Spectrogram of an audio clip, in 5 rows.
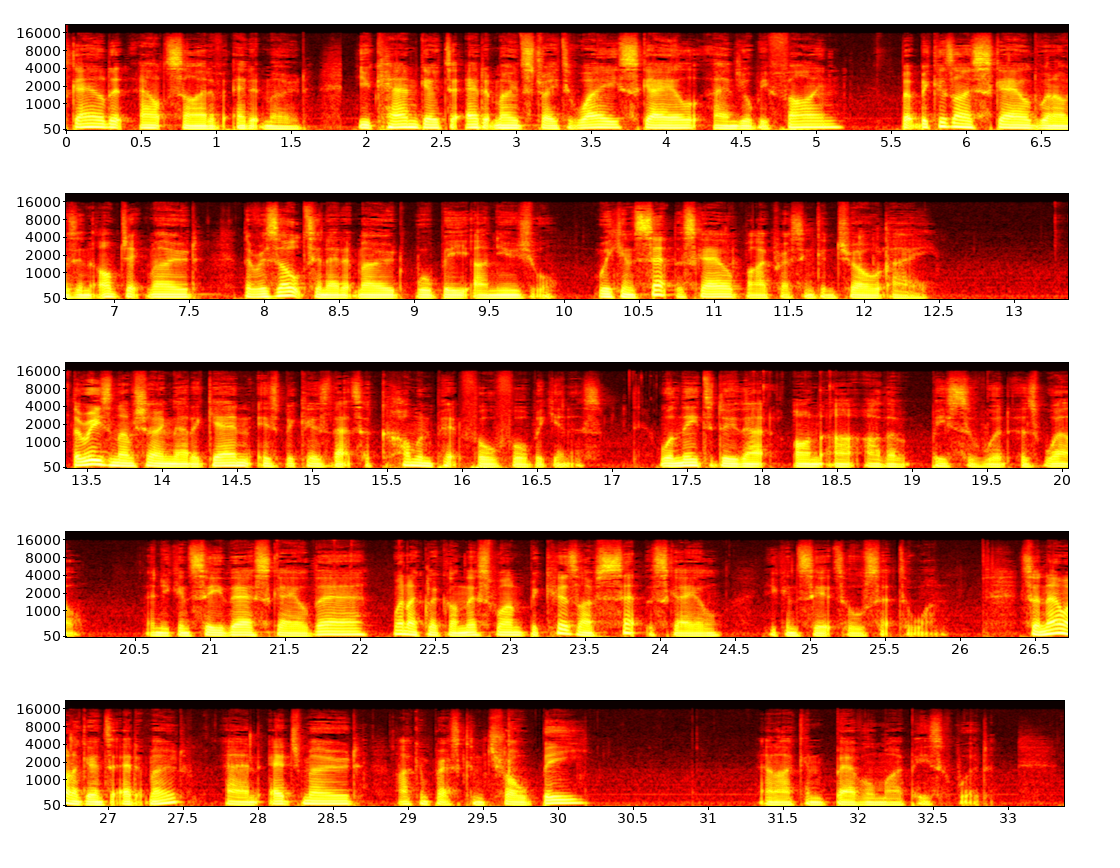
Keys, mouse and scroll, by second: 11.9 ctrl+a, 17.9 click, 18.4-19.0 drag, 21.3 drag, 21.8 click, 26.6 Tab, 29.5 ctrl+b, 33.0 click.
